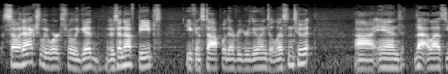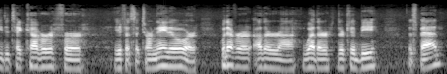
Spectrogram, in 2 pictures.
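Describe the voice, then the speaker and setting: A man's voice: lowish voice, fairly even intonation, moderate pace, a little mellow. A man giving a casual, informal review walkthrough in a plain-spoken explaining manner. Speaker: app reviewer.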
